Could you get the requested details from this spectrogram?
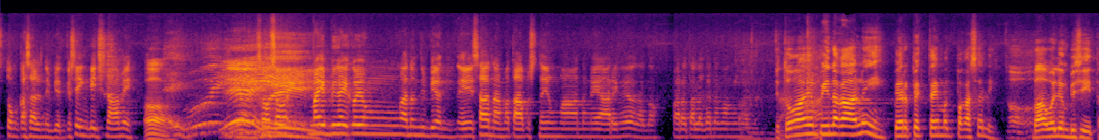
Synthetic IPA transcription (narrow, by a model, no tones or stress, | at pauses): ʊst̪o̞ŋkɐsalnɪbjɛnkɐsɛʔɪŋɡejd͡ʒnɐkɐmɛʔo̰ | sosɐmɐʔibɪɡɐjko̞jʊŋɐno̞nɪbjɛnʔɛsaːnɐmɐt̪aːpo̞snɐjʊŋmɐŋanɐŋjɐjaːɾɪŋɐjo̞nɐno̞paːɾɐt̪ɐlɐɡanɐmɐŋɐnʔɛt̪oŋajʊŋpiːnɐkɐʔɐno̞ɛpɛɾpɛk̚t̪ɐjmːɐɡ̚pɐkɐsalɛbaːwɐljʊŋbɪsiːt̪ɐ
